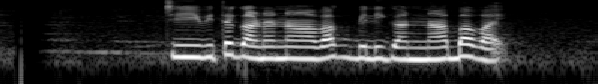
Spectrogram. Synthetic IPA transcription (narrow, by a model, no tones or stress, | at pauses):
d͡ʒiːʋit̪əɡanənaːʋak̚biliɡanːaːbaʋaj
